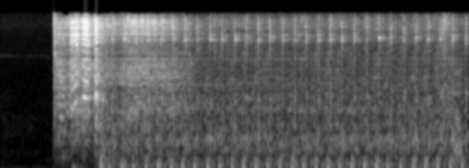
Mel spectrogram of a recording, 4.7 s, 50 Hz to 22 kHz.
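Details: Motorcycle started on a homemade 14 V lithium battery built from scrap notebook cells; quick crank, then catches and settles into a steady even idle thump about four beats a second, clean healthy start.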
